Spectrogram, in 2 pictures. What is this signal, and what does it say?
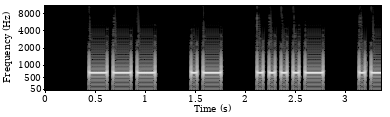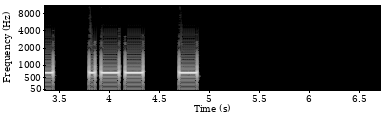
Morse code, heard as a keyed tone, about 19 wpm, spaced as for 14 wpm, 700 Hz. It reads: OA4AWT
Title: 122 Lesson 20g - Number 3 - Call Signs 20wpm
